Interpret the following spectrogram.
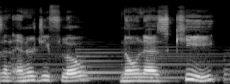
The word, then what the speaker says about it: chi: the body has an energy flow known as key pronounce Chi which can become disrupted by stimulating certain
